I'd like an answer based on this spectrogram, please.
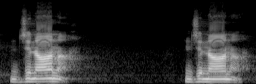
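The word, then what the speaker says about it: jñāna: So there is a kind of G kind of sound.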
